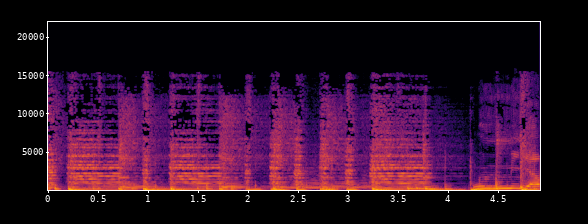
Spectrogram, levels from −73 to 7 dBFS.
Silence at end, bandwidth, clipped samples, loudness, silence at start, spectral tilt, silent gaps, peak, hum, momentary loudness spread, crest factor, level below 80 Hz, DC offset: 0 s; 16 kHz; under 0.1%; -17 LUFS; 0 s; -4.5 dB/octave; none; -2 dBFS; none; 4 LU; 16 dB; -22 dBFS; under 0.1%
